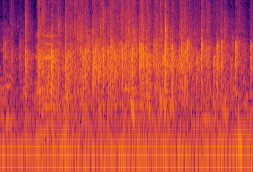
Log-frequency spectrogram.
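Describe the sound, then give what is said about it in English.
A soft, polite golf clap from a small group during a church altar call, a light scattered patter of claps that runs steadily for about five seconds with faint murmuring underneath. “Golf clap on that one.”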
